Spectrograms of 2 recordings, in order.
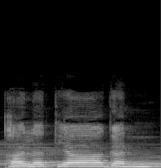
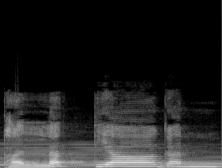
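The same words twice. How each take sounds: First: The syllable 'la' is not stressed. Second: The syllable 'la' is stressed. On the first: The speaker calls it wrong. "ఫలత్యాగన్ అని కాదు" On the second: The speaker calls it right. "లా మీద ఆఘాతతో"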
